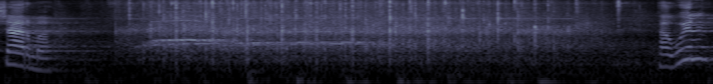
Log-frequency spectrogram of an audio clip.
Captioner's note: audience applauds; audience cheers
